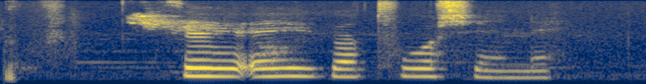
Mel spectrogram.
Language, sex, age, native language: Icelandic, female, 9, Icelandic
